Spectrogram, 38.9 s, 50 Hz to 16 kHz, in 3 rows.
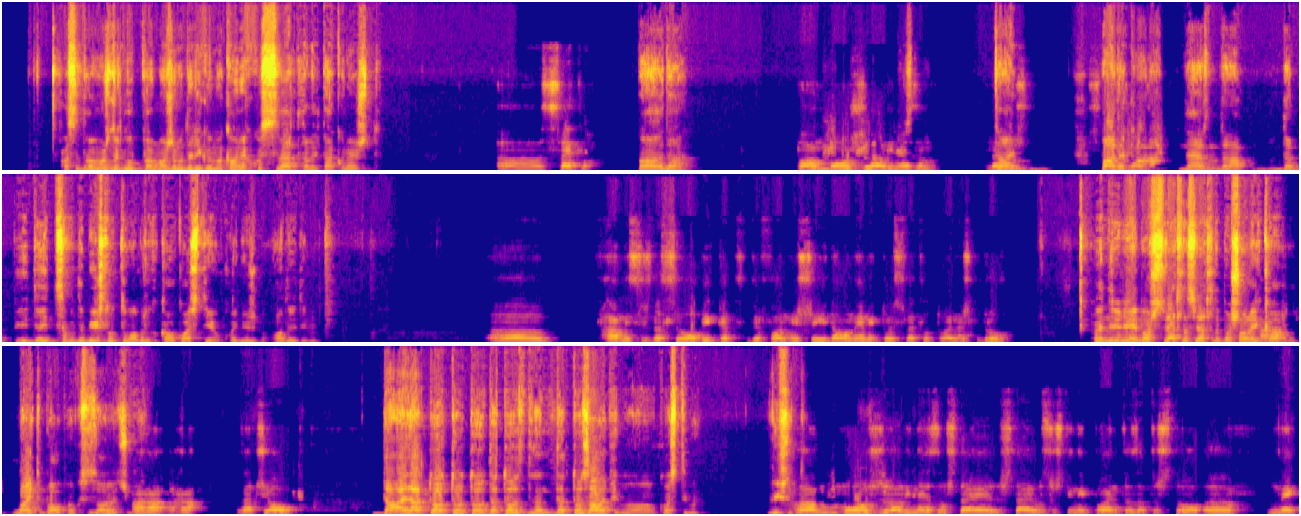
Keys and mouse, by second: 28.3 click, 28.9 click, 29.9 click.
